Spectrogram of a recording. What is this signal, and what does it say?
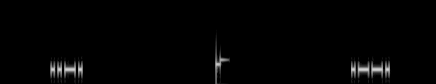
Morse code, heard as a keyed tone, about 35 wpm, 700 Hz. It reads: F P
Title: Single Letters - Phonetic Pronunciation 35wpm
